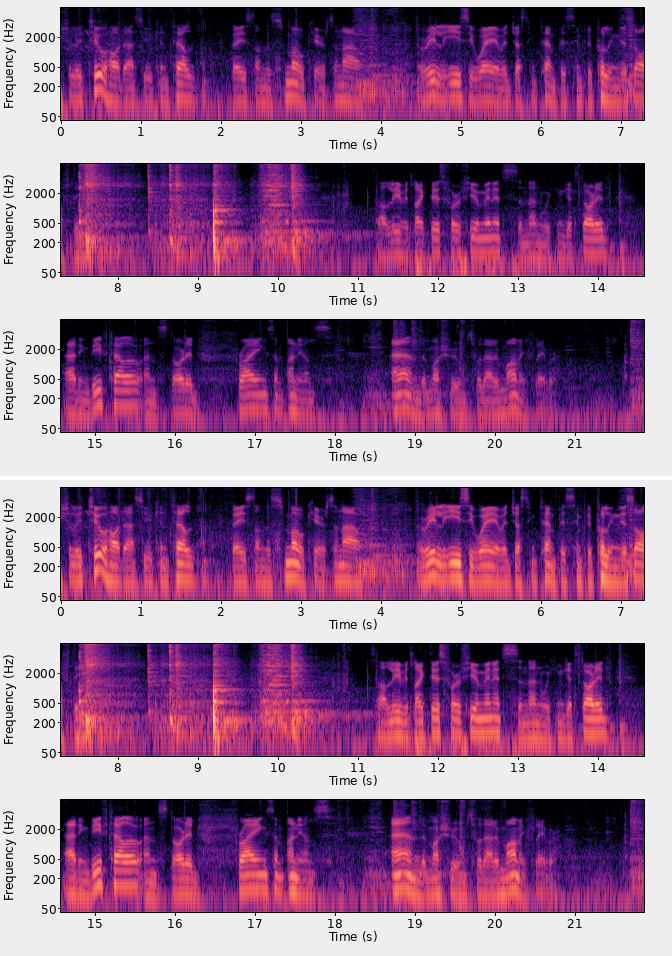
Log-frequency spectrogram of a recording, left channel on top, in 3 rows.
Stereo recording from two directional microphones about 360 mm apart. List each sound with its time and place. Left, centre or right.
0.3 s speech: centre
3.8 s speech: centre
4.5 s speech: centre
7.4 s a sound: centre
11.3 s speech: centre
